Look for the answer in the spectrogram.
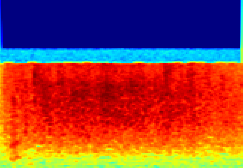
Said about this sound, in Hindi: ताली बजाएं।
